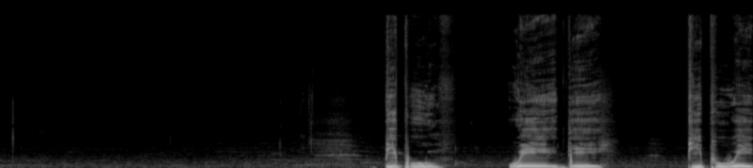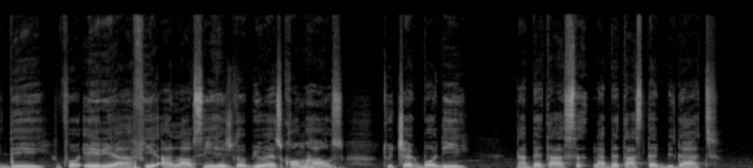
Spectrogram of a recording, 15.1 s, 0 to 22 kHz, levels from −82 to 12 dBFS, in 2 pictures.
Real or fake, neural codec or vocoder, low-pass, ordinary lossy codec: real; none; none; none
